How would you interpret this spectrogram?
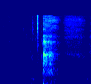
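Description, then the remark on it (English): A voice imitates the sharp, breathy gasp someone makes after finishing a drink, a sudden loud intake of air followed by a softer exhale, with no other sounds. “My boyfriend makes a gasping sound whenever he's done drinking something.”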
